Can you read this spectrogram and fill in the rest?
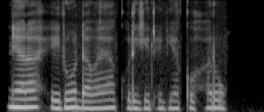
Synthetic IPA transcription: neaɾaheiɾwɔdaβajakoɾiɣeɾeɾiakohaɾo

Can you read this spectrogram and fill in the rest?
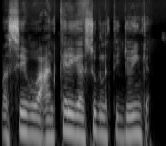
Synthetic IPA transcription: ɐsiːβʊʕɑnkʰɐɾɪɣɐsʊɡnɐt̪ʰiːt͡ʃɔːjɪŋkʰɐ

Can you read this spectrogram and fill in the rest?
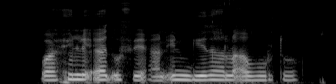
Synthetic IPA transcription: wɑːħɪlːɪ̰ʔaːd̪ʊfiːʕɑnʔɪ̰nɡɛːðɐɦɐlɐ̰ʔɑβuːrt̪ʰɔ

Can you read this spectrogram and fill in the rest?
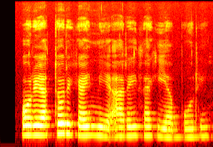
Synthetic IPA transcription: oɾeatoɾiɣaineaʔaɾeiðaɣiaboɾi

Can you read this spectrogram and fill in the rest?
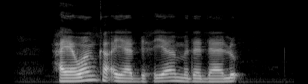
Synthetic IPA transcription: ħɑjɐwaːŋkʰɐʔɐ̰jaːbɪħɪjaːmɐd̪ɐd̪aːlɔ

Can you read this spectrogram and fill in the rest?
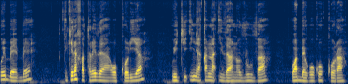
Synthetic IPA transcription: webɛbɛ | ekeɾafataɾeðɛjaɣokoɾia | wikiʔiɲakanaʔiðanɔðuːða | wabɛɣoɣokoɾa

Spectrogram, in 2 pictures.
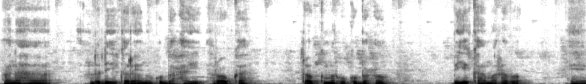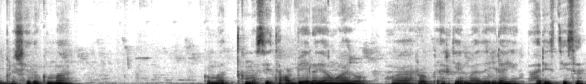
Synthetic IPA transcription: mɑʕnɐɦɐ | lɐɖɪɦɪkʰɐɾɔ̰ʔɪ̰nuːkʰʊbɑħɛjrɔːbkʰɐ | rɔːb̚kʰɐmɐrkʰuːkʰʊbɑħɔ | bɪjɐkʰaːmɐrɐβɔ̰ | ɛːbʊlʃɐðɐkʰʊmɐ | kʰʊmɐkʰʊmɐsiːt̪ʰɑʕɑbɛːlɐjaːnwɑːjɔwɑːrɔːb̚kʰɐɐrkʰɐ̰ɪ̰maːðɛjɪ̰laːhɪħɑɾiːst̪ʰiːsɐ

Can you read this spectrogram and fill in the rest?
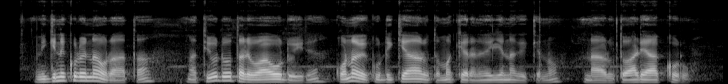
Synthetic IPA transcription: niːŋɡenekoɾenaoɾaːtanatiodotaɾewaodoiɾɛkwɔnaɣekudekiaːɾutɔmakɛɾaneɾejenaɣekenɔ | naːɾutɔaɾeakoɾo

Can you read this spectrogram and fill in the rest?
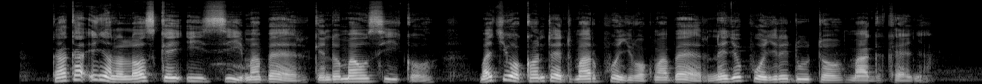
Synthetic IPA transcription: kakaʔɪɲɔlɔlɔskeʔisimabɛrkendomaosiko̰ | mat͡ʃiwɔkɔntɛntmarpwoɲd͡ʒɾwɔkmabɛrnɛd͡ʒopwoɲd͡ʒɾedutomaɡkʰɛɲa̰

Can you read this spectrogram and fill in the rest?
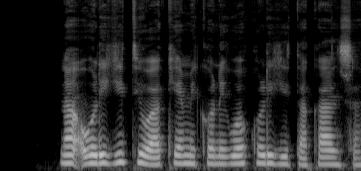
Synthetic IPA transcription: naʔuliɣitiwakɛmikɔniɣwɔkuliɣitakansa

